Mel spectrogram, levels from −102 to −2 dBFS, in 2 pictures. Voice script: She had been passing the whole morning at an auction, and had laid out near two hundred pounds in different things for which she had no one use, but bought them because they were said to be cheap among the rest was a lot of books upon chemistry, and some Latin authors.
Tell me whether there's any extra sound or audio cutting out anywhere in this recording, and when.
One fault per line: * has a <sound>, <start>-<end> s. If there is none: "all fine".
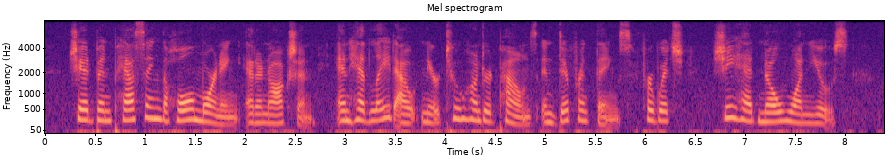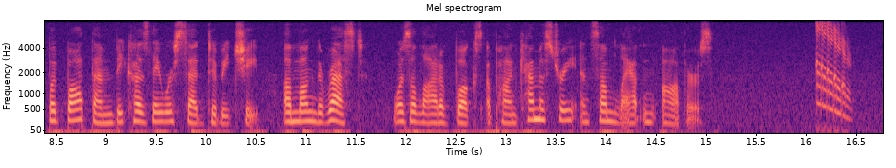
* has a chirp, 16.1-16.5 s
